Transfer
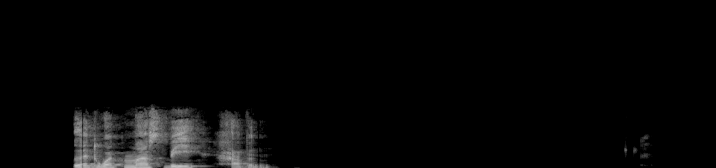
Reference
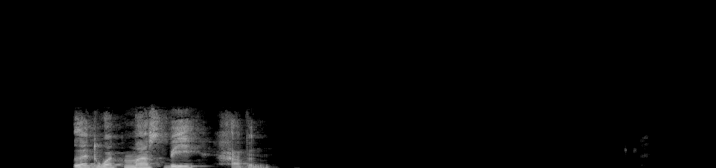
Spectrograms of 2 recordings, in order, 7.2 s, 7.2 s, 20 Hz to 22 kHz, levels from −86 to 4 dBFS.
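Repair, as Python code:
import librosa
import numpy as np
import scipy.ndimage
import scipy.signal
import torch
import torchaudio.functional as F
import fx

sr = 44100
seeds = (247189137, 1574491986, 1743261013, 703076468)

y = fx.fix_interpolate(x, sr, at_s=(0.82, 2.58, 4.81), length_ms=11.0)
y = fx.fix_level(y, sr, at_s=5.36, step_db=-8.5)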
